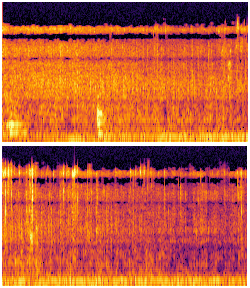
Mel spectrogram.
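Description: Faint sizzling of lentils and spices frying in a skillet on an electric stove, with a few light clicks.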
